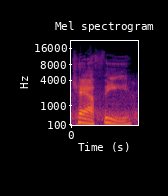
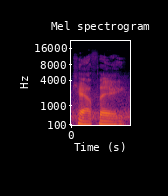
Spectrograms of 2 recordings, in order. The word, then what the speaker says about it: Cathay: know how that's pronounced some say cathay it's not kathy probably cathay isn't it probably all right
